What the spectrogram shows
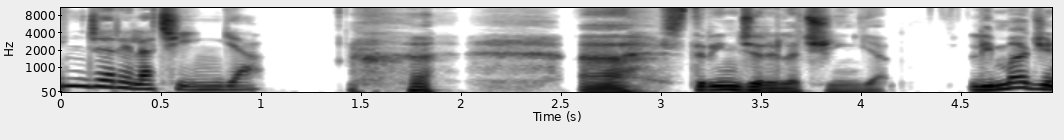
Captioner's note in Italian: Haha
